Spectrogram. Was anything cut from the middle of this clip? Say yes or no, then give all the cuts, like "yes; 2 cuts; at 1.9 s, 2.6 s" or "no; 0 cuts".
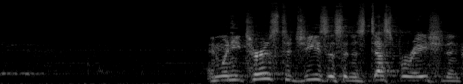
yes; 1 cut; at 2.0 s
